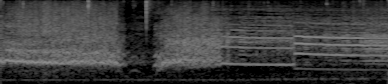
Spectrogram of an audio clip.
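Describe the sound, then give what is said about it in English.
A loud, piercing shriek wails continuously, dipping briefly after a second before surging back with wavering, stepped pitch and harsh, ringing overtones, echoing off hard stone walls. No one speaks. “The unholy hackle-raising shriek burst loose and bounded off the hard stone walls.”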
